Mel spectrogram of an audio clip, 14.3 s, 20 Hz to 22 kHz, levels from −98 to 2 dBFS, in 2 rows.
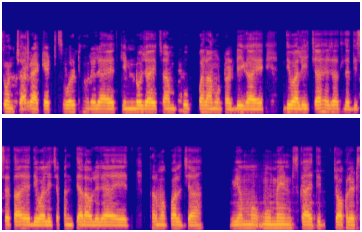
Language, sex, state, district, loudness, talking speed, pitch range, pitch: Marathi, male, Maharashtra, Pune, -17 LUFS, 125 wpm, 110-115 Hz, 115 Hz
